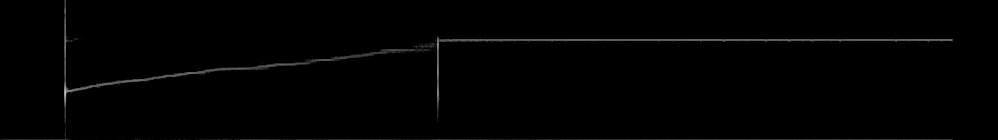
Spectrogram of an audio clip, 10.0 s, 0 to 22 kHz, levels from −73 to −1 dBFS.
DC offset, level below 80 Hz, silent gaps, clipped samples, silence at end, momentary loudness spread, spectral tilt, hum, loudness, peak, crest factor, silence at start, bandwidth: under 0.1%; -62 dBFS; none; under 0.1%; 0.45 s; 14 LU; 0 dB/octave; none; -40 LUFS; 0 dBFS; 44 dB; 0 s; over 20 kHz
